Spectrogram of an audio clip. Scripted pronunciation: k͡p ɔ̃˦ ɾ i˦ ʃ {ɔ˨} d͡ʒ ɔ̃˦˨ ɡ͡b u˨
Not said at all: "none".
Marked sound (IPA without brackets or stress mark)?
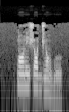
ɔ˦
